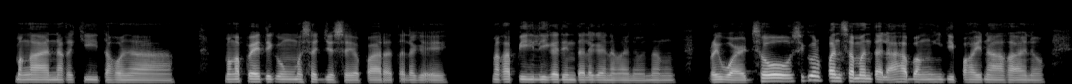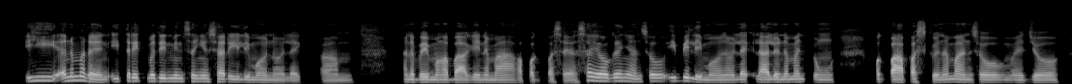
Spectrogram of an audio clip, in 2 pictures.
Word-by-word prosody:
mga 110 -1 +2
nakikita 110 0 -4
ko 105 - 0
na 100 -1 -2 0.5
mga 120 +1 +2
puwede 125 0 +4
kong 120 -1 -1
ma-suggest 115 -2 -2
sa'yo 105 0 0
para 105 -1 0
talaga, 105 -1 -5
eh, 105 0 -4 0.5
makapili 115 -1 0
ka 115 - +4
din 115 -1 0
talaga 110 0 -1
ng 100 -1 -4
ano, 95 0 -7
ng 100 0 -6 0.5
reward. 110 -3 +3
So, 150 0 +7
siguro 195 +3 +3
pansamantala, 140 -9 +3
habang 120 -1 +1
hindi 115 0 -4
pa 115 - -3
kayo 110 - +1
nakakaano, 105 -1 -1 0.5
i-ano 180 +1 0
mo 190 +1 +1
rin, 110 -1 +4
i-treat 155 +3 0
mo - - +5
din 145 -1 +3
minsan 145 0 0
'yong 140 - -1
sarili 125 -3 +1
mo 110 -1 -1
'no, 100 -1 -4
like, 100 0 -4 0.2
um, 95 0 -6 0.5
ano 115 0 -1
ba 120 - +1
yung 115 -1 +1
mga 115 - +2
bagay 110 0 +2
na 110 - -1
makakapagpasaya 105 -1 -3
sa'yo, 160 - +3
ganyan. 155 -4 0
So, 155 +3 0
ibili 155 -7 0
mo 105 0 -2
'no, 110 0 -2
like 120 0 -1
lalo 120 -1 +2
naman 125 +1 -1
kung 110 -1 -5 0.4
magpaPasko 115 0 +2
naman. 115 -1 -1
So, 110 -1 0
medyo 105 0 -2
115 Hz, 175 wpm, -25 LUFS, 105-125 Hz, 0.5 s, So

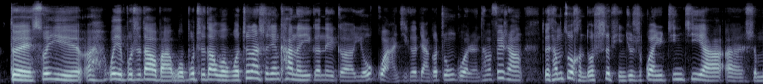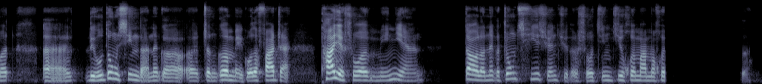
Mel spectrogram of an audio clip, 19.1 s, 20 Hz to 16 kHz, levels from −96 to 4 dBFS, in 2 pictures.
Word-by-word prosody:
对， 200 -4 +9
所 190 +6 +4
以， 210 -5 +2
唉， 205 +1 -4
我 240 +1 +6
也 230 - +6
不 225 +2 -1
知 220 0 -4
道 225 -1 +8
吧 180 -3 +3
我 180 +1 0
不 230 +7 +1
知 225 -2 -3
道。 220 -1 +6
我 195 -2 +4
我 195 +1 +3
这 280 +9 -1
段 280 -1 +5
时 245 -2 -3
间 240 0 +1
看 240 -1 +2
了 205 - 0
一 200 0 -1
个 205 0 -3
那 200 -1 -7
个 170 -2 -5
油 175 +6 -3
管， 135 - -4
几 160 -1 -18
个， 180 0 -3
2， 180 -3 -6
个 185 - -2
中 210 +2 -6
国 185 -4 -2
人， 160 -1 -13
他 195 - -15
们 215 - -10
非 285 +3 -2
常 200 -6 -2 0.2
对， 220 - 0
他 230 - -1
们 250 - -5
做 280 - +3
很 195 -8 -5
多 190 +3 -1
视 205 +5 -2
频， 180 -5 -10
就 200 - -2
是 195 -1 -10
关 205 0 +1
于 - - -1
经 230 +4 -7
济 225 0 -2
啊 180 -2 +3
呃， 160 -3 -6
什 160 - -9
么， 175 +1 -4 0.4
呃， 170 0 -4 0.2
流 190 +2 0
动 255 +1 0
性 215 -1 -1
的 - - -3
那 180 - -4
个， 160 -3 -4
呃， 165 0 -5
整 170 -1 -3
个 205 +3 +5
美 175 -5 -5
国 170 +5 +1
的 185 - +4
发 195 +1 +4
展。 195 - -6 0.3
他 255 +1 +8
也 - - +6
说 190 -1 0
明 180 +4 -11
年， 175 -7 -9 0.5
到 225 -3 +4
了 190 - -1
那 200 +2 -7
个 185 - -8
中 240 +6 -4
期 240 0 -7
选 190 -4 -9
举 185 - -14
的 - - -11
时 - - -12
候， 165 - -3
经 185 +3 -11
济 195 +2 -6
会 195 +1 -5
慢 185 -1 -3
慢 175 -1 -7
会 180 - -5 1.0
呃。 - - -22
195 Hz, 295 characters per minute, -26 LUFS, 180-225 Hz, 1.0 s, 对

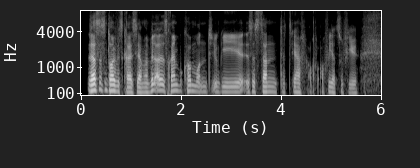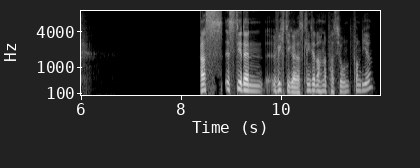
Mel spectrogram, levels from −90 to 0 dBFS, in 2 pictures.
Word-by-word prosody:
Ja, 155 - +2
das 170 +1 +9
ist 185 -2 -7
'n 175 - -10
Teufelskreis, 140 -6 +2
ja. 125 -1 +1
Man 120 +1 -8
will 170 +2 +1
alles 165 -3 0
reinbekommen 155 -1 -3
und 135 -2 -10
irgendwie 130 0 -6
ist 140 - -7
es 135 -3 -8
dann 135 -3 -2
t 120 - -15
tja, 125 -2 -6
auch - - -19
auch - - -19
wieder 125 -4 -6
zu - - -16
viel. 110 -1 -10 2.9
Was 170 +1 +4
ist 195 -4 -2
dir 205 - +8
denn 150 -5 +6
wichtiger? 160 -5 0
Das 120 -1 -1
klingt 165 0 -5
ja 165 - +3
nach 155 -2 -1
'ner 150 0 -6
Passion 135 +1 -8
von 165 +1 -8
dir. 180 +9 -5
145 Hz, 175 wpm, -25 LUFS, 130-165 Hz, 2.9 s, das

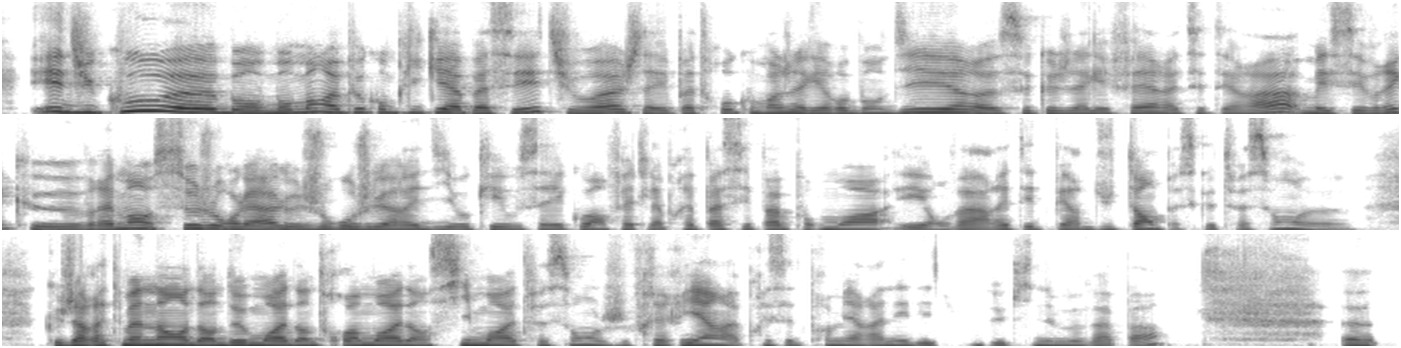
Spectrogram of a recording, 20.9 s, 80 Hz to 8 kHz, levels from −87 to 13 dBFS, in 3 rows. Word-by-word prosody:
et 275 +3 +5
du 235 -3 +4
coup, 345 +4 +7
heu, 255 -5 +9
bon, 205 -2 +2
moment 220 +7 +3
un 240 - +5
peu 240 - -1
compliqué 210 -1 0
à 215 - +4
passer, 210 +7 +1
tu 250 -7 -6
vois? 205 +3 +2
Je 205 - -3
savais 180 -2 -4
pas 185 +2 -4
trop 215 +3 -8
comment 190 -2 -3
j'allais 185 -2 0
rebondir, 195 +7 +1
heu, 180 -2 +1
ce 175 +2 -6
que 185 +1 -6
j'allais 170 -2 -4
faire 190 +4 -3
et 170 - -6
cetera, 165 +9 -3
mais 180 -2 -1
c'est 185 +3 -4
vrai 225 +6 -2
que 180 -6 -4
vraiment 185 +7 +1
ce 230 +4 0
jour-là, 200 -3 +1
le 185 - -1
jour 185 +5 -3
où 200 - +1
je 175 - -3
leur 175 -3 -1
ai 155 - -2
dit: 160 +2 -7
«OK, 165 +2 -9
vous 165 - -7
savez 160 0 -6
quoi? 180 +3 -5
En 160 - -7
fait 170 +1 -8
la 155 - -7
prépa 165 +4 -7
c'est 165 -1 -7
pas 165 +2 -4
pour 165 0 -14
moi 170 0 -2
et 155 -1 -6
on 145 0 -12
va 155 -1 -3
arrêter 160 +3 -7
de 165 - -14
perdre 155 -3 -7
du 160 0 -11
temps 180 -1 -1
parce 135 -4 -13
que 150 - -13
de - - -13
toutes - - -19
façons, 165 +4 -5
heu, 140 -2 -14 0.5
que 185 - -3
j'arrête 165 +1 +2
maintenant, 185 0 +7
dans 160 -2 +4
2 165 +1 +4
mois, 175 +1 +4
dans 155 -1 0
3 170 +2 -2
mois, 175 0 +3
dans 155 -3 -1
6 180 +4 +1
mois, 180 0 +3
de - - -6
toutes - - -16
façons, 170 +1 -4
je 150 0 -10
ferai 175 +4 -6
rien 175 0 +1
après 160 +1 -8
cette 155 -1 -10
1re 160 -2 -6
année 160 +1 -4
d'études 155 +1 -10
qui 165 +1 -11
ne 155 - -4
me 155 0 -6
va 150 -1 -9
pas». 220 +10 -9 0.9
Heu 190 -2 -1
175 Hz, 275 wpm, -23 LUFS, 160-195 Hz, 0.9 s, heu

